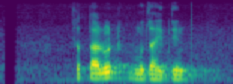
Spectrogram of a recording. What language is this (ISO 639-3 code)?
nep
